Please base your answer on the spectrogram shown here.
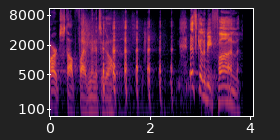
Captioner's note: laughter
